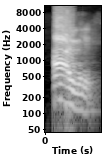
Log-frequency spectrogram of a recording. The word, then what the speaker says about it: aisle: Yes, it's pronounced as Isle. That is ILE is the spelling of that word I. Okay. Please repeat that. Sorry? Can you please repeat? Yeah, yes. The word AISLE is pronounced as Isle. ILE is the pronunciation.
